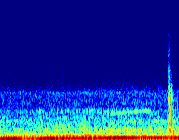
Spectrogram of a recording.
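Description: Low, steady rumble of a car driving, heard from inside the cabin: engine and road noise.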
